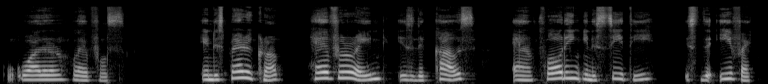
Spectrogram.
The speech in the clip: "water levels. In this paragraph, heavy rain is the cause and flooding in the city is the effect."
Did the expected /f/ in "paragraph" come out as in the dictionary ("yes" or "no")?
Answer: no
